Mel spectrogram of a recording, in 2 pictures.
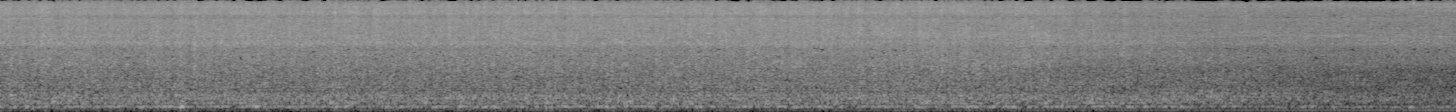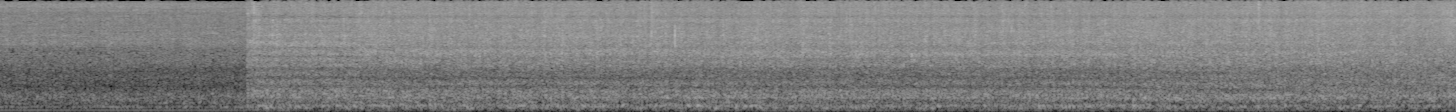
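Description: Shallow stream running over stones, a steady rush of water. A little past halfway it abruptly becomes louder and fuller, where the water pours down a small rocky cascade.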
